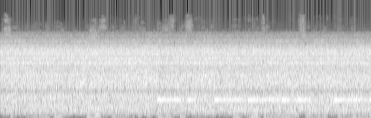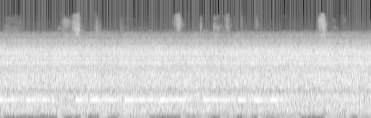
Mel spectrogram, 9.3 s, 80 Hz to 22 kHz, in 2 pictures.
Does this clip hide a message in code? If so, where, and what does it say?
Yes: Morse code (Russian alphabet) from 1.9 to 8.2 s, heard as a keyed tone, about 12 wpm, 700 Hz, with heavy radio static, room echo and speech in French. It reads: НЗЗЙБ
